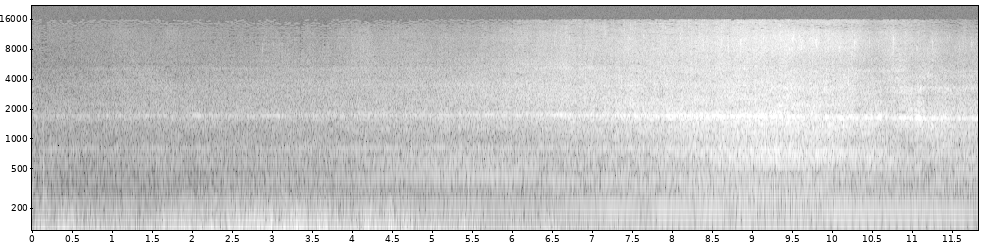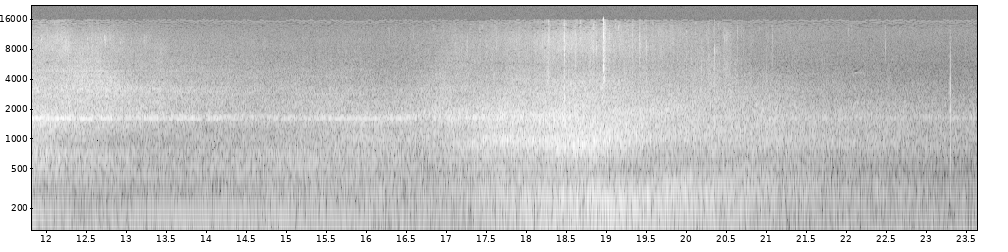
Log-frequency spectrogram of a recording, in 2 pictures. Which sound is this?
a moped driving by
field-recording, moped, sonic-snap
